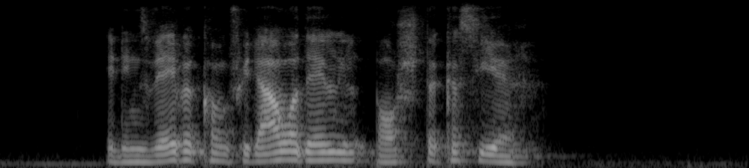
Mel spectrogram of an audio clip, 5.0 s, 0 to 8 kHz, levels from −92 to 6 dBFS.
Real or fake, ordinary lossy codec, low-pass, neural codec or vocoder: fake; Opus, 24 kbps; 7.2 kHz; codec, 16 kHz, 4 kbps, FunCodec, trained on LibriTTS, 50 frames a second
